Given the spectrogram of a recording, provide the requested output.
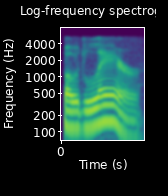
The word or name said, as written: Baudelaire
